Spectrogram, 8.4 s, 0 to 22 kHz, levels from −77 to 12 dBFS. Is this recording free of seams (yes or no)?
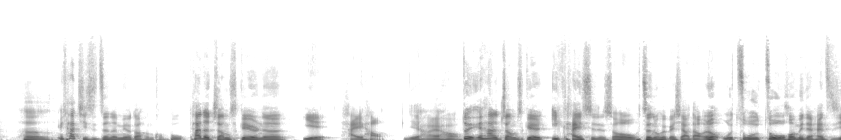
no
